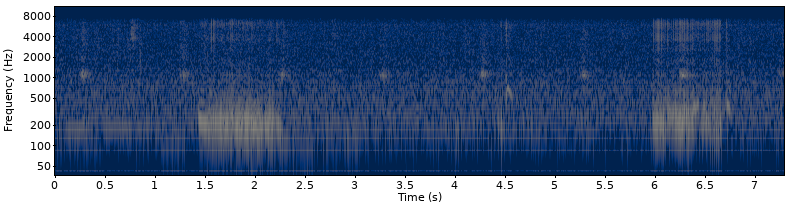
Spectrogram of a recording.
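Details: Sleeping pet ferret snoring: soft, rough snoring sounds, two breaths about four seconds apart, over faint background hiss.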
